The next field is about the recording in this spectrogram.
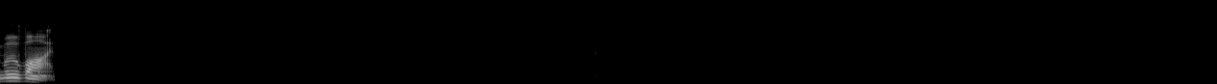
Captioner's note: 10 seconds pause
